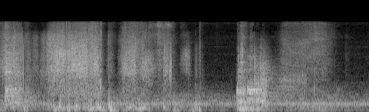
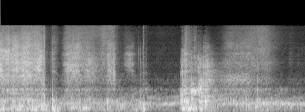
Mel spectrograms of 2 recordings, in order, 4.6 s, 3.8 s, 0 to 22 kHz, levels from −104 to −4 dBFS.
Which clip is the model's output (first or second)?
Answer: second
